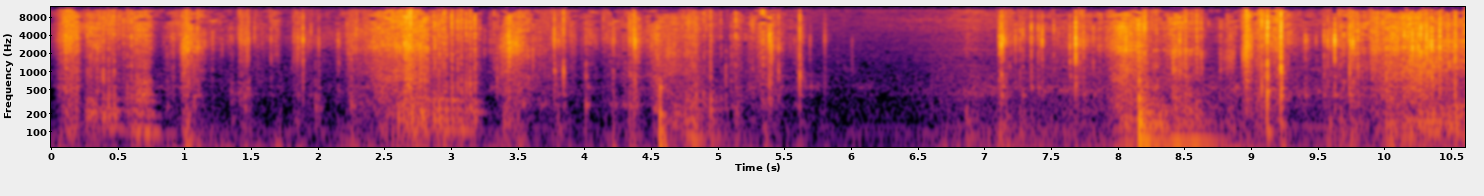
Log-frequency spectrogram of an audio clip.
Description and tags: Stretching a rubber band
